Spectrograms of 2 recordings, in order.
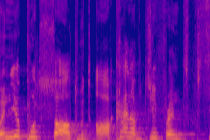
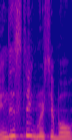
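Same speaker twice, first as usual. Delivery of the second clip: woman's voice sounding recorded, through a speaker; 4 semitones higher, 6 dB quieter than usual. Retelling how the phone app said the word: imitating a lady's voice. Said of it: "It was in a lady's voice".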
